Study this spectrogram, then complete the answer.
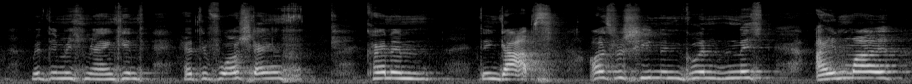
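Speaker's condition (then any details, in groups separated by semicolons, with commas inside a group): Cerebral palsy, spastic, arms and legs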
